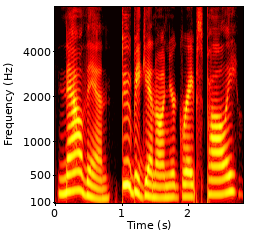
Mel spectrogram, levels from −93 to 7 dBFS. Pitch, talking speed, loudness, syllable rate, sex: 210 Hz, 170 wpm, -17 LUFS, 4.3 syllables/s, female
